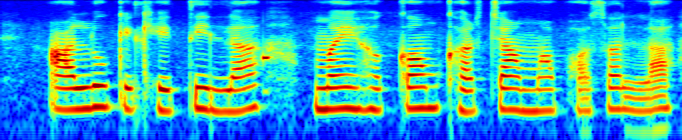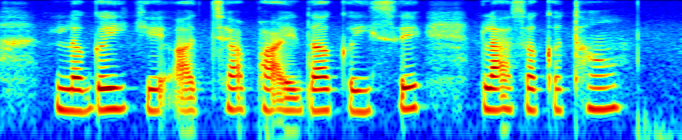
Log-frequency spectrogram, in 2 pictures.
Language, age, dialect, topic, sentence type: Chhattisgarhi, 18-24, Northern/Bhandar, agriculture, question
